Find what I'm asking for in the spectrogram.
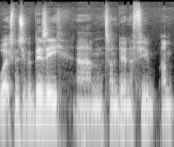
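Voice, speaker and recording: A quiet, fairly low male voice with an English accent, moderate pace and fairly even intonation, on a very clean recording with a silent background. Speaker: podcast host, new father. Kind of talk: solo podcast monologue. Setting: home, baby's changing room, no studio. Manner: casual, hesitant with fillers.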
